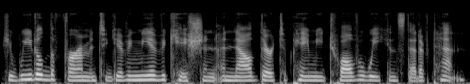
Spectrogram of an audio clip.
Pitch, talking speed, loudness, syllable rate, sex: 190 Hz, 270 wpm, -19 LUFS, 6.4 syllables/s, female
